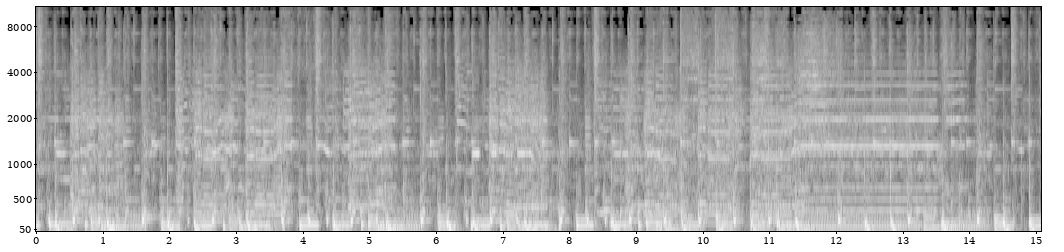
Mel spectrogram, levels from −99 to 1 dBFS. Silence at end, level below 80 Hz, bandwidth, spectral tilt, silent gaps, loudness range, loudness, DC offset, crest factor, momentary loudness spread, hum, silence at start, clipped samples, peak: 0 s; -20 dBFS; 11 kHz; -4.5 dB/octave; none; 1 LU; -12 LUFS; under 0.1%; 12 dB; 4 LU; none; 0 s; under 0.1%; 0 dBFS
